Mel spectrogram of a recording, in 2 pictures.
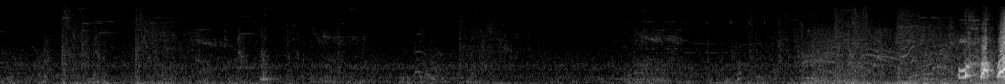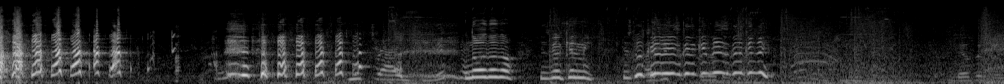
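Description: Magic blasts and sword hits crackle and clash in a fast fight.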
